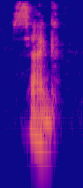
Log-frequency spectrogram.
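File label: "sag", British English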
